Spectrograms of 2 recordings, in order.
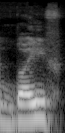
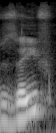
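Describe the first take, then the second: First: The word begins with a d sound. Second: The word begins with a z sound. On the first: "या दौद कह लें" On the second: "ज़ौद कह लें"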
